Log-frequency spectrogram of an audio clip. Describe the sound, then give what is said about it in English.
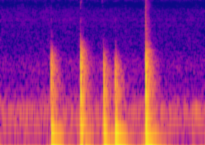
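Five firm knocks on a front door in an uneven rhythm, with a quick pair near the middle, solid-sounding with no talking; someone arriving as Santa Claus knocks at the front door on Christmas. “They're all in the front room, so I'm going to slip back inside the back door, and you go around the front and give a good knock.”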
